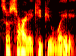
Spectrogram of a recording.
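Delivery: put-on gravelly soldier voice. Repeating the line from a spoof video: Solid Snake voice. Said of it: "a spoof video of Solid Snake".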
